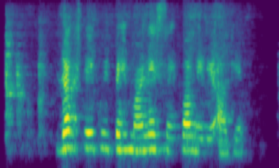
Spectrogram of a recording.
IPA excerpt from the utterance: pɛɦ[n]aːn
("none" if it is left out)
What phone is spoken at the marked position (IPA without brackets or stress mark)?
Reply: m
